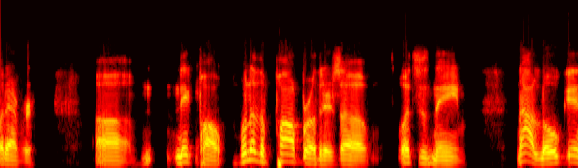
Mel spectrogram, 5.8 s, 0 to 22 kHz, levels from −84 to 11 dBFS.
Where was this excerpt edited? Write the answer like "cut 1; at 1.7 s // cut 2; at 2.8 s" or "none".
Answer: cut 1; at 2.3 s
